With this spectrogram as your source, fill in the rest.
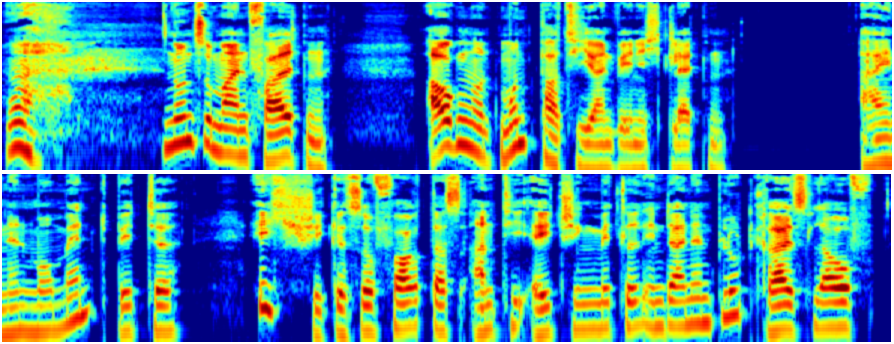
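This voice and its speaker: A prim household beauty computer talks in formal, mechanical sentences, as a man puts it on. It speaks slowly and a little high, with wide swings in its delivery. The sound is close and dry. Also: expressive, darkish tone, no echo. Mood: polite mechanical. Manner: polite, formal, mechanical phrasing. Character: bumbling female-addressing beauty computer, polite, robotic. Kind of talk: audiobook reading.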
